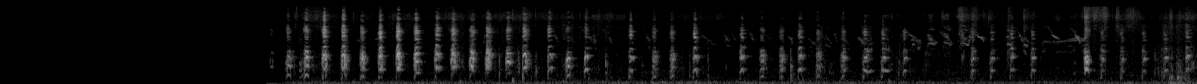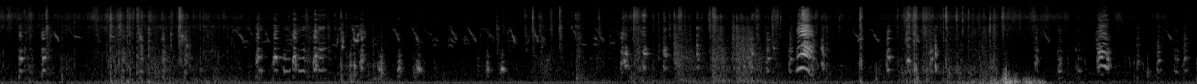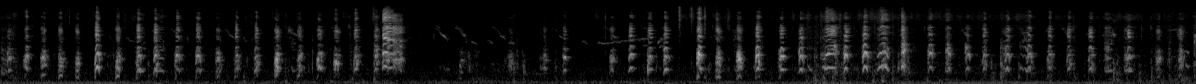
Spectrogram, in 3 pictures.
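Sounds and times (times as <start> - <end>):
hens clucking: 2.7 - 35.9.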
